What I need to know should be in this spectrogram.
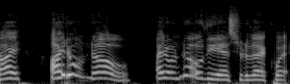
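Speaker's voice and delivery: very high, mocking put-on voice. Retelling how the president mocked a witness's testimony: mocking impersonation of Blasey Ford. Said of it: "talked like this and said".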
